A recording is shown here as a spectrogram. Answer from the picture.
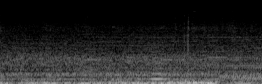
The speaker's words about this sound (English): Thank you guys for coming along with me as we catch this gorgeous swarm.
